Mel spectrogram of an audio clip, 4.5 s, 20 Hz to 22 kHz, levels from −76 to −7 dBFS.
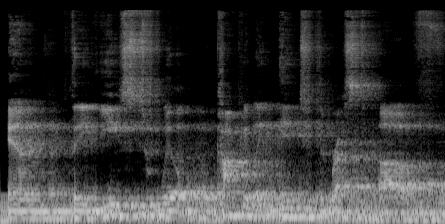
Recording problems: room echo; noticeable; dies away in 1.7 s
off-mic speech; somewhat distant
squashed, flat; somewhat
electrical hum; faint; throughout; 60 Hz, 20 dB below the speech

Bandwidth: 18.5 kHz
